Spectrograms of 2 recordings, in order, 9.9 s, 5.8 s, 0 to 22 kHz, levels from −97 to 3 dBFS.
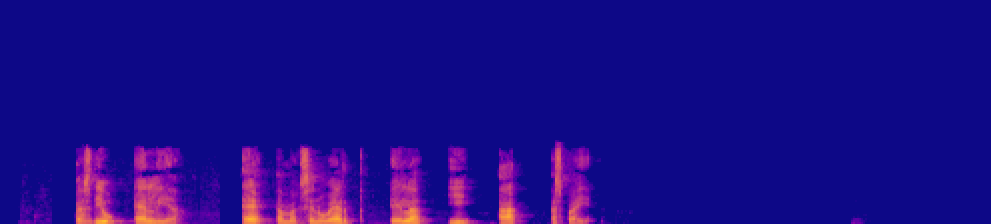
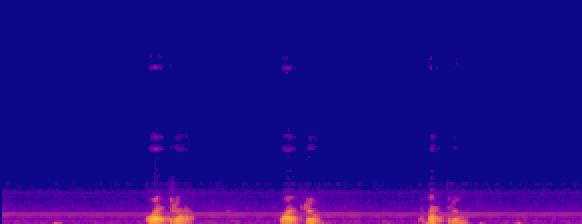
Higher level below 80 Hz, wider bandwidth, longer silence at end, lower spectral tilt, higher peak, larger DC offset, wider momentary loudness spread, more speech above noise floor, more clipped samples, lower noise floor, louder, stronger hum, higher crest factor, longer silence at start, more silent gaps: second, -68 dBFS vs -62 dBFS; first, 7.8 kHz vs 2.9 kHz; first, 4.05 s vs 1.15 s; second, -5.5 dB/octave vs -11 dB/octave; second, -6 dBFS vs -2 dBFS; neither; second, 13 LU vs 21 LU; first, over 66 dB vs 40 dB; neither; first, under -90 dBFS vs -60 dBFS; second, -25 LUFS vs -22 LUFS; neither; about the same, 22 dB vs 24 dB; second, 0.75 s vs 1.45 s; first, 2.21-2.41 s vs none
